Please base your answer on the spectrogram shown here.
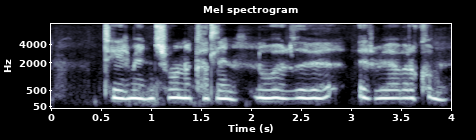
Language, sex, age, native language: Icelandic, male, 14, Icelandic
